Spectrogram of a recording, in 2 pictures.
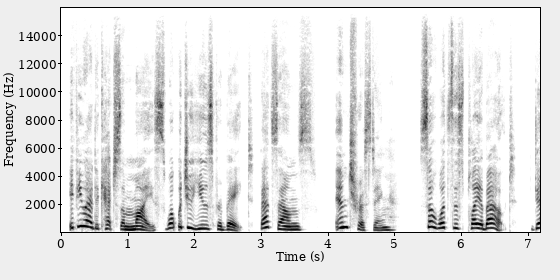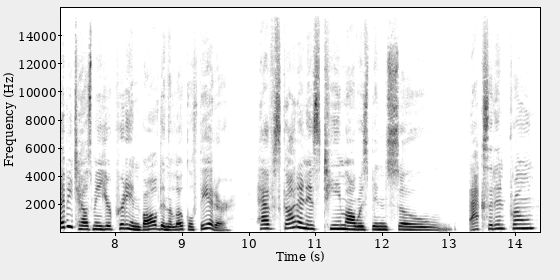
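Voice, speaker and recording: An actress playing a polite, inquisitive young woman detective in a video game, speaking in a clear, friendly, conversational way. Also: on the high side, no room sound, studio quality. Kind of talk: video game dialogue acting, isolated conversational lines.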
